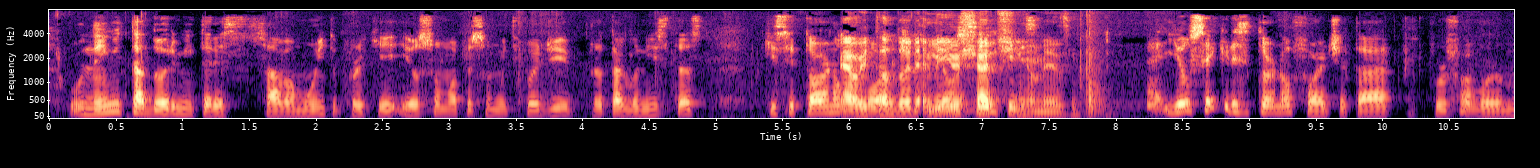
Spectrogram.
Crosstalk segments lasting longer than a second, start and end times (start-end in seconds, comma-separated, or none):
5.9-7.5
